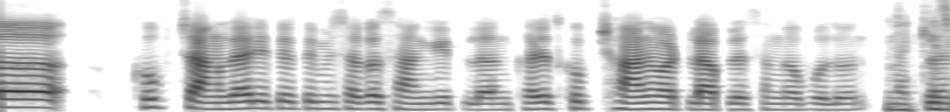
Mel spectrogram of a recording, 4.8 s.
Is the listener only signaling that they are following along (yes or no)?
no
